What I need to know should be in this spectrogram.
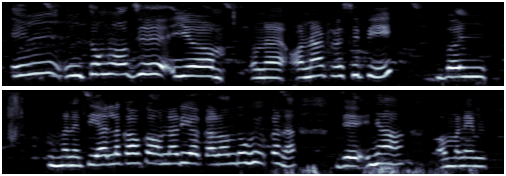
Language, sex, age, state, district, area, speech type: Santali, female, 18-30, West Bengal, Malda, rural, spontaneous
